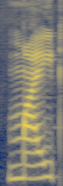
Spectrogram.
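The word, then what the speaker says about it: might: ऐसे ही इसमें है माइट पढेंगे जी एच को प्रणव नहीं करेंगे क्योंकि पहले यहां इससे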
